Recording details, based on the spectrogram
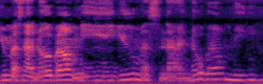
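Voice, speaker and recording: A woman speaks quietly. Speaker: YouTuber commenting on celebrity drama. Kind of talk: casual commentary vlog. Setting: at home late at night. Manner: quiet, low voice.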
